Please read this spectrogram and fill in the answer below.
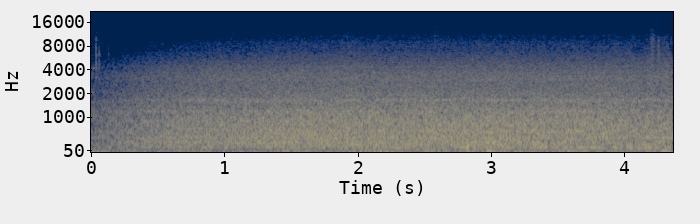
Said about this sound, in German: Unten in der Nähe vom Fluss hört man, wie das Wasser zu den Turbinen rauskommt.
